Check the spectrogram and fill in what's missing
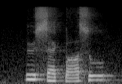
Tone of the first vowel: falling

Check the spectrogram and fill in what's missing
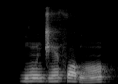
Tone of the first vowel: high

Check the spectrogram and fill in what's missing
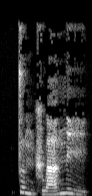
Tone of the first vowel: falling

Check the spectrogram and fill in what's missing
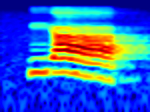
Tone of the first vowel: falling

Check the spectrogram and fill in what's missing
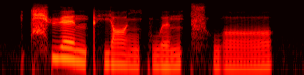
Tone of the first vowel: falling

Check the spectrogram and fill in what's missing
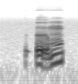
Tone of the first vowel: rising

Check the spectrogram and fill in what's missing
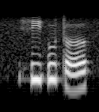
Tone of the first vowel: high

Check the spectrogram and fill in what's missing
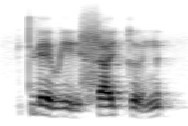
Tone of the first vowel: falling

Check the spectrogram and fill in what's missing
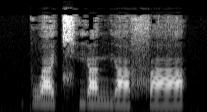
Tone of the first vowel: high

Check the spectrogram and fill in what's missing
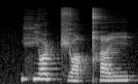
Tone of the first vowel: high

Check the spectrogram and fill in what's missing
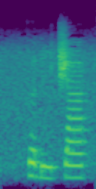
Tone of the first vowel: high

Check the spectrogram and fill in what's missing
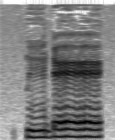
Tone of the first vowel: low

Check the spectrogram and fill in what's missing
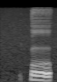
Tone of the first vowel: low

